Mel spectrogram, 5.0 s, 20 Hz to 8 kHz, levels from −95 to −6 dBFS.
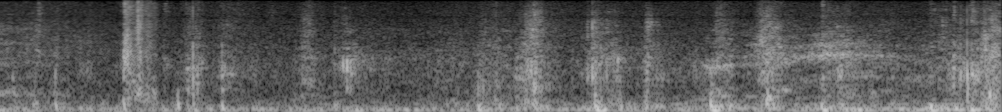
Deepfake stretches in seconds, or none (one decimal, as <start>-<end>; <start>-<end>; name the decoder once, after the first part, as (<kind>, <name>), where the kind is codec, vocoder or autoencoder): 0.0-0.8 (vocoder, Vocos)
